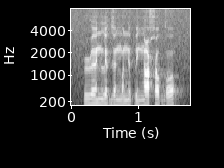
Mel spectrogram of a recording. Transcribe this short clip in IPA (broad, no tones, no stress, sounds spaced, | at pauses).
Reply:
ɹ ɜ n l ɜ ɡ ɜ ŋ ɔ n ə p e ŋ ɑ ħ ɔ ɡ ɔ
